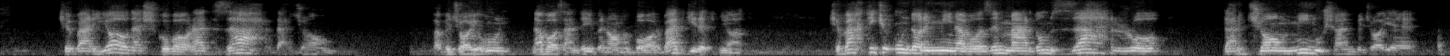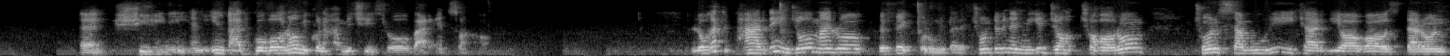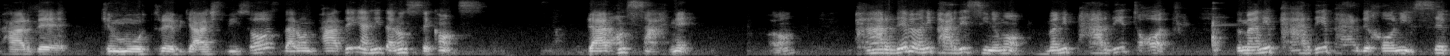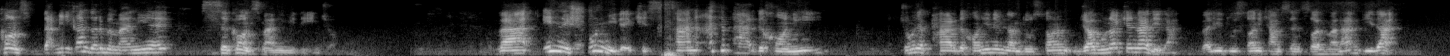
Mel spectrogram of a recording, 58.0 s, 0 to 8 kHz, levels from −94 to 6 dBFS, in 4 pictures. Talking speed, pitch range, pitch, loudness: 125 wpm, 130-195 Hz, 155 Hz, -20 LUFS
